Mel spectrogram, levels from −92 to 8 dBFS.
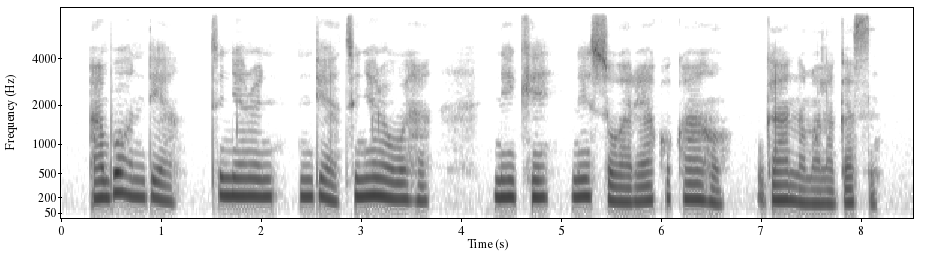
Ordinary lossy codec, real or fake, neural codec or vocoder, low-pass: none; real; none; 7.2 kHz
